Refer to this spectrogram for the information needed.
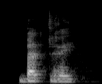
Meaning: second-person plural future of battre
- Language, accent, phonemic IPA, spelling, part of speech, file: French, Canada, /ba.tʁe/, battrez, verb, LL-Q150 (fra)-battrez.wav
